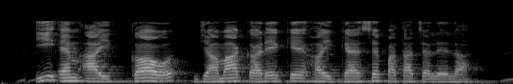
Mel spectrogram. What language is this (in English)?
Magahi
